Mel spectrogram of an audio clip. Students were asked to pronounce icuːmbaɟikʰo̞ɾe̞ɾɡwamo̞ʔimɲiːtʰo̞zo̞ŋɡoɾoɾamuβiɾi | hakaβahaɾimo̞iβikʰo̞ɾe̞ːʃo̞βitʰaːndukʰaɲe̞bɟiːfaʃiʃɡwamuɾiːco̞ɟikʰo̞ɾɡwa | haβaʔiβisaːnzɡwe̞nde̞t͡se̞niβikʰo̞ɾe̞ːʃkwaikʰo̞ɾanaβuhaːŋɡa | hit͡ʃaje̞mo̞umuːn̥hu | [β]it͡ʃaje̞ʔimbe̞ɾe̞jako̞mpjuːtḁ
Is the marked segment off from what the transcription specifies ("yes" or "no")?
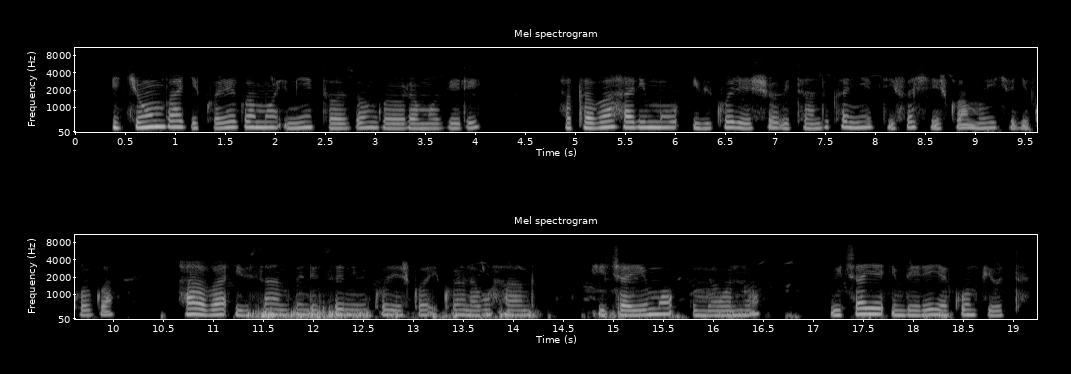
yes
